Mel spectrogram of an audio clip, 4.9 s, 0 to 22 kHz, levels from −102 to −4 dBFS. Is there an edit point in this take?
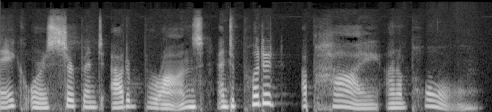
yes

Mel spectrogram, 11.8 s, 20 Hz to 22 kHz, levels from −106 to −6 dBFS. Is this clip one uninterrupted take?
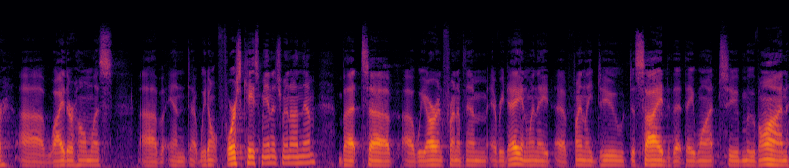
yes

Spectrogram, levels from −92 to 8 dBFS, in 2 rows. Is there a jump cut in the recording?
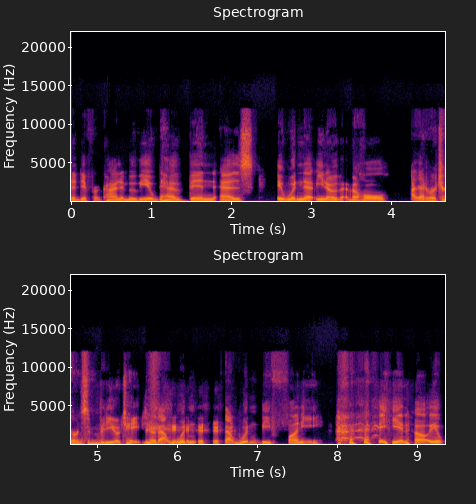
yes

